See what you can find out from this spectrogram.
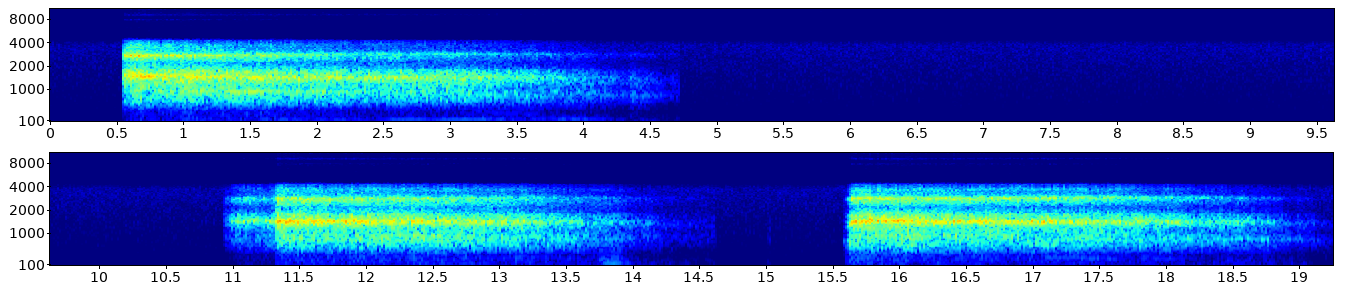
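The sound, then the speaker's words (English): Breathing exercise: three long, breathy exhalations pushed out through the mouth with a 'ha' sound after both nostrils are closed. Each lasts a few seconds and tapers off, with a long silent pause after the first and a short gap between the last two. “Close both nostrils, then expel the breath out through the mouth with a ha sound. So it's like this.”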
